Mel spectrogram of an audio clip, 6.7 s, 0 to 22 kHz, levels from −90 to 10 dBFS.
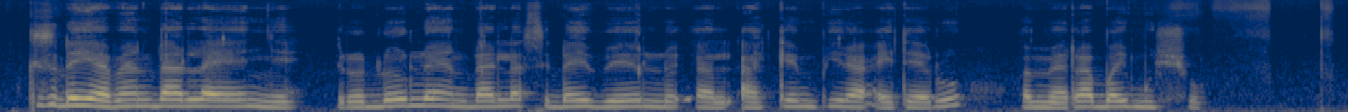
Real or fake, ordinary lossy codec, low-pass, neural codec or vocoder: real; none; none; none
